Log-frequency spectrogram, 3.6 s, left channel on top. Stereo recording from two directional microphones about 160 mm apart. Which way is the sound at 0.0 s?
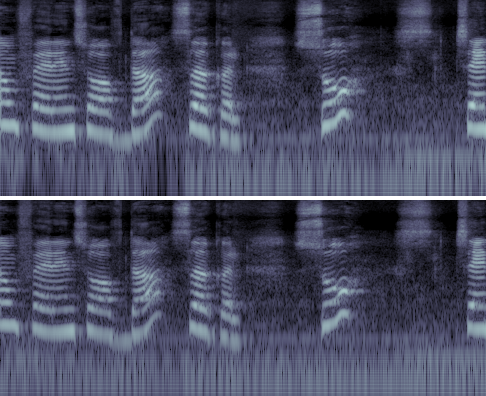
45° left (ahead or behind).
